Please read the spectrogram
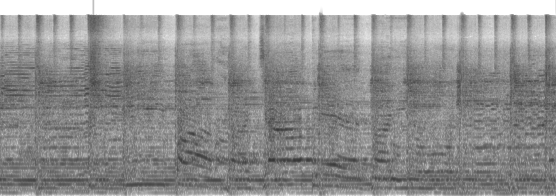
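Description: Live rock band playing at full volume: electric guitar and bass over a steady drum beat, with a lead vocal.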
